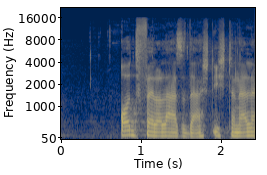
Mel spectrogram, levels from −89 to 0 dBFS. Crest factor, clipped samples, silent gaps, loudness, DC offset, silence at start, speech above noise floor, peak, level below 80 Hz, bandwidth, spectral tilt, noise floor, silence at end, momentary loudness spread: 22 dB; under 0.1%; none; -25 LUFS; under 0.1%; 0.75 s; 32 dB; -6 dBFS; -58 dBFS; 16 kHz; -4.5 dB/octave; -56 dBFS; 0 s; 4 LU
